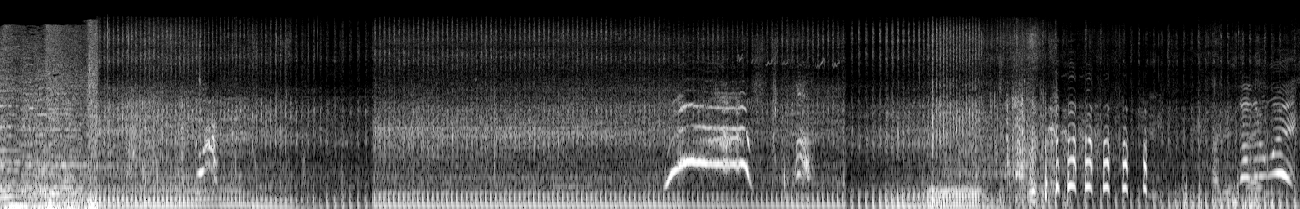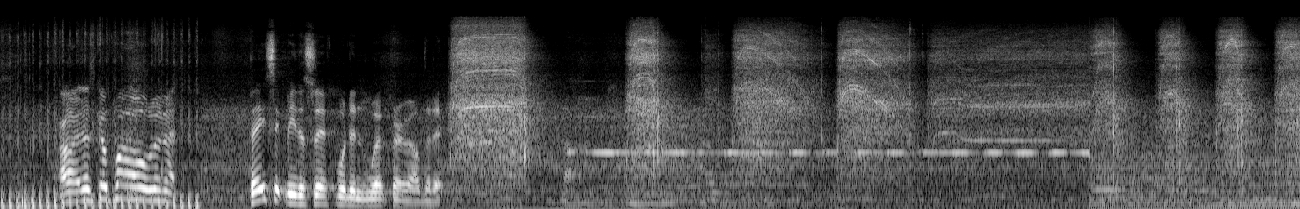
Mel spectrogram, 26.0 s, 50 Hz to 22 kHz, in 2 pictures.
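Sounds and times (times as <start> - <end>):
quad bike engine running: 0.9 - 15.1
person shouting: 1.4 - 2.4, 6.6 - 8.2.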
